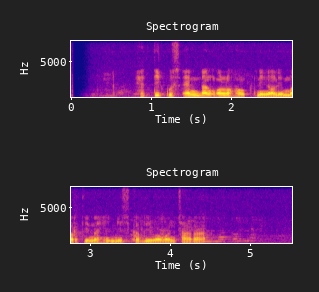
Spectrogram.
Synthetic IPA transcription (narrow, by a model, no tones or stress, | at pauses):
hɛt̪ikusɛndaŋʔɔ̰lɔɦɔkniŋalimart̪inaɦiɲiskɨrdiwawaɲt͡ʃaɾa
